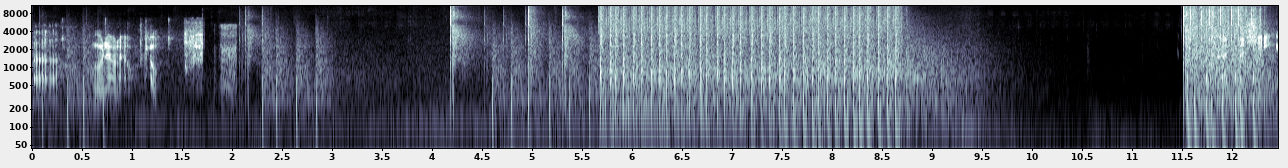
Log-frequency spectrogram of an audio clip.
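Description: Machine gun fire in a video game comes as short bursts, then a long, rapid, sustained stream of shots, a pause, and another close, loud burst at the end.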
